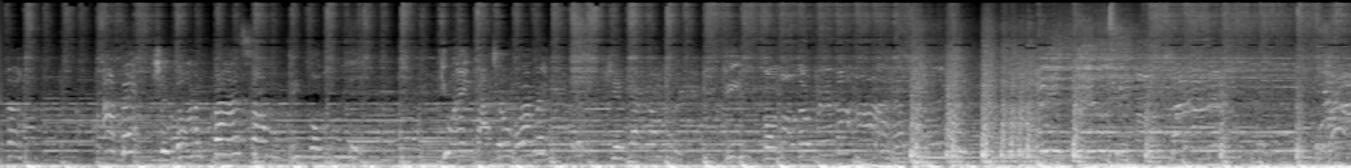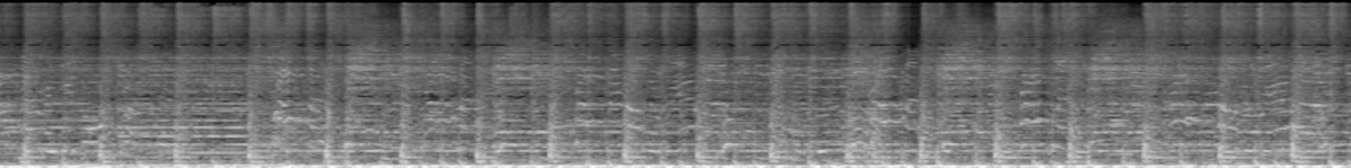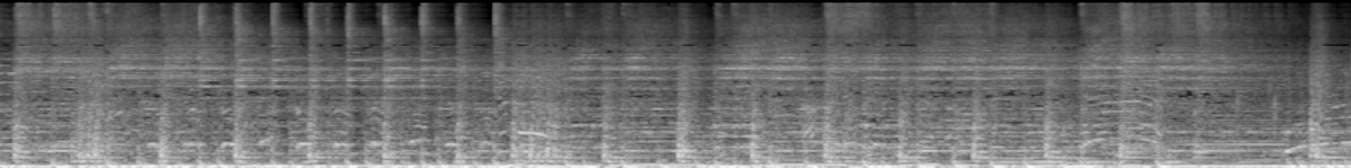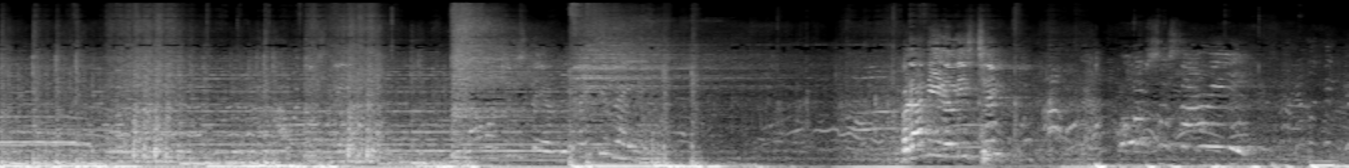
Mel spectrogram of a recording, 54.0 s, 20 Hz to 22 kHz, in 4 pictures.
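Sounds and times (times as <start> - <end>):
person singing: 0.0 - 47.8
live band music: 0.0 - 54.0.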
